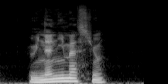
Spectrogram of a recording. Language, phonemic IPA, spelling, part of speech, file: French, /a.ni.ma.sjɔ̃/, animation, noun, Fr-animation.ogg
- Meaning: animation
